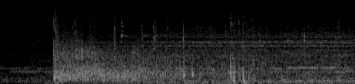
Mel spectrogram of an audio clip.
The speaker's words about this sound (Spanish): Volvieron a usar el cañón de agua. Dispara cuando estés listo.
